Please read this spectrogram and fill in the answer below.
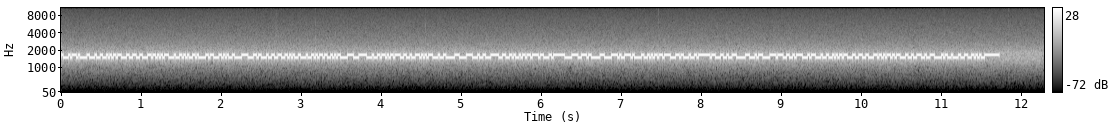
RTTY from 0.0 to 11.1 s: … RAINY SEASON IS FROM JULY TO MID-OCTOBER, ALTHOUGH RAINFALL

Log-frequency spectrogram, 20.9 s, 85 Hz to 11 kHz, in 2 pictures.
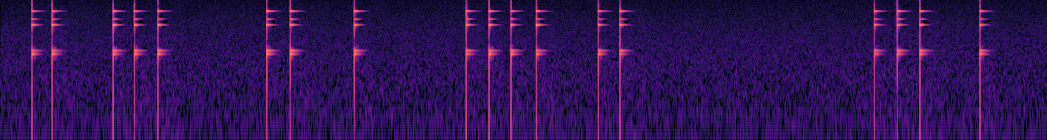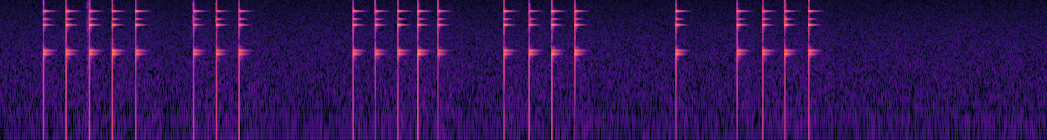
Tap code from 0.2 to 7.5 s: HFR

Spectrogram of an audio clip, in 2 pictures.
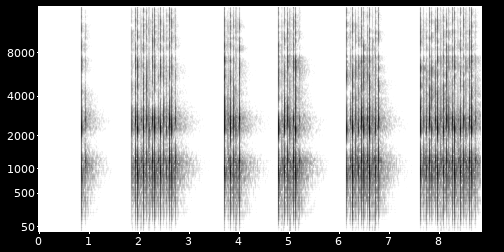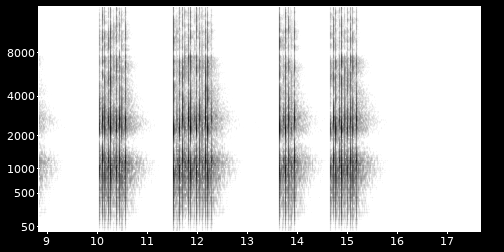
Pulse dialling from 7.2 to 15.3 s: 0 5 7 3 5

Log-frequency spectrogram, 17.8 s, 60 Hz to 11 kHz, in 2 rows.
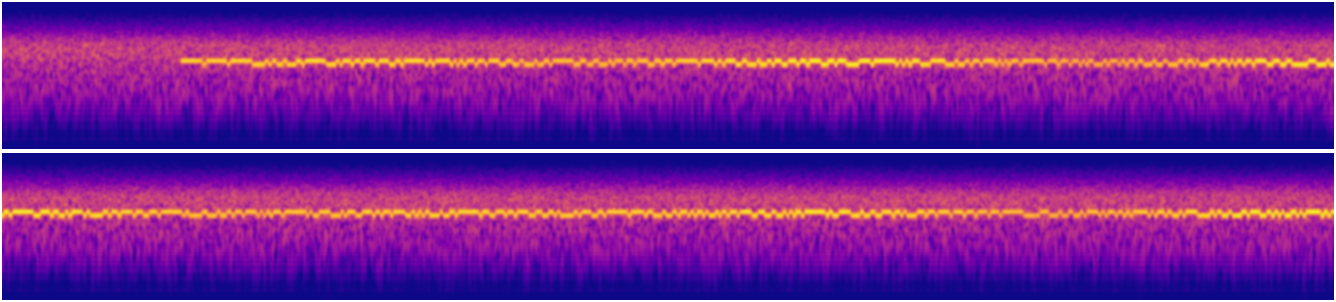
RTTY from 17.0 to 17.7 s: …

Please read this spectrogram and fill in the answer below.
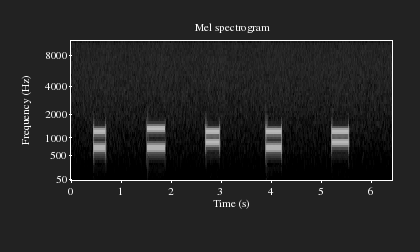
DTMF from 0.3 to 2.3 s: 1 2

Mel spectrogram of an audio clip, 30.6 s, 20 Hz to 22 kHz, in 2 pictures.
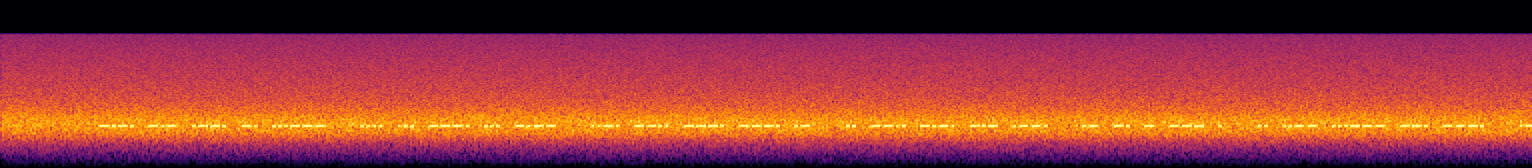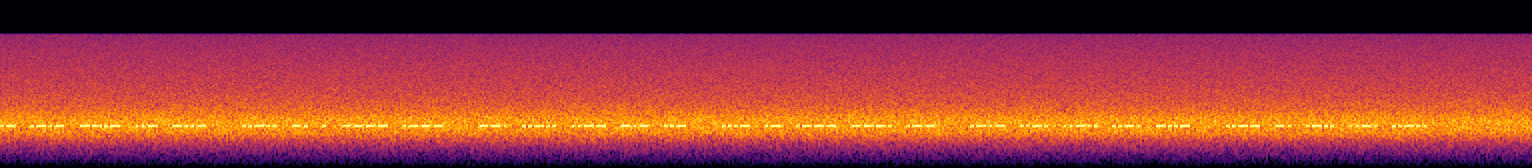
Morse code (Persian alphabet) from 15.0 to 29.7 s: وصگطخ ضنهشج ژضغکط ذاجچو صفضفخ غنلفض

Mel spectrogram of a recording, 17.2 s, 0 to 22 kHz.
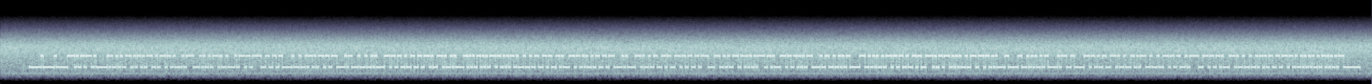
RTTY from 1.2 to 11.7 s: FADN KOFHK TIVQD MBQX PIHHXRR SQWLG FIMXHWL IONAREG RMWJVNF PL

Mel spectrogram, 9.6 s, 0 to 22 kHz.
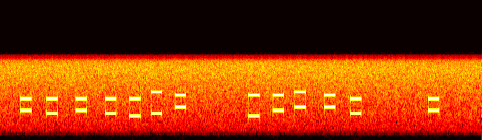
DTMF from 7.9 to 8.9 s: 7

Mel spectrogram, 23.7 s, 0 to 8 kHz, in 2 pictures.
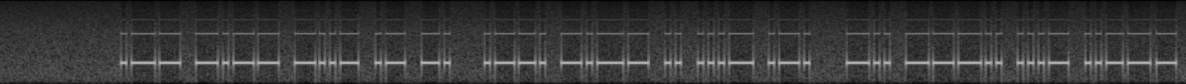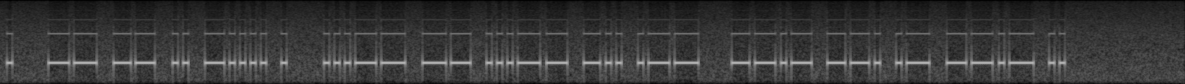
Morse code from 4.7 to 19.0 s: PYIVR D8V2E MMI6E 3M3DW

